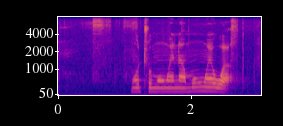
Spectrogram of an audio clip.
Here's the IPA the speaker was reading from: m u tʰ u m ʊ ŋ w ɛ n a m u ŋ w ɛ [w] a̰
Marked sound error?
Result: no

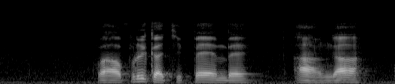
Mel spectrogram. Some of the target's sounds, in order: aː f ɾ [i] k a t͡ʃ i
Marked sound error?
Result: no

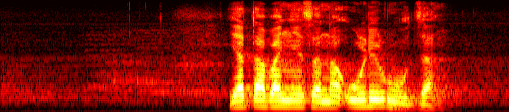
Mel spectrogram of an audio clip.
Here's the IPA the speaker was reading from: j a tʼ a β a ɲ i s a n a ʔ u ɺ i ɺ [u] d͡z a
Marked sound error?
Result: yes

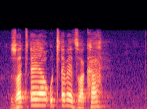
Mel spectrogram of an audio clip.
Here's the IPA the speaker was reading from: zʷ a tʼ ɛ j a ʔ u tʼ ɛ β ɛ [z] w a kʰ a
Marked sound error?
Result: yes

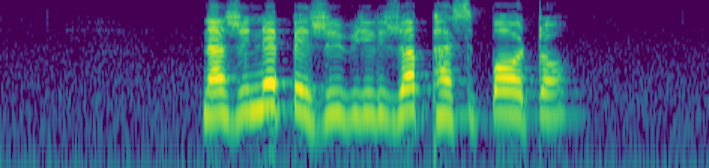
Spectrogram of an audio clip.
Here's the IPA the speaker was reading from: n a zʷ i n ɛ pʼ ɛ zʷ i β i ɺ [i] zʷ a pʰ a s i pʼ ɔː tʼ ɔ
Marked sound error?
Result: no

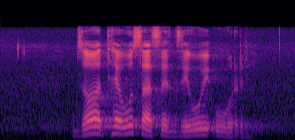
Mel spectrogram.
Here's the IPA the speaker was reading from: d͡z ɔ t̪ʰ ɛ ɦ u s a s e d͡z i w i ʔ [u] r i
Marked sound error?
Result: yes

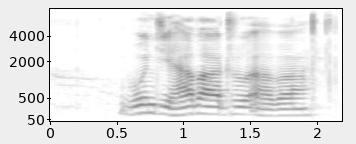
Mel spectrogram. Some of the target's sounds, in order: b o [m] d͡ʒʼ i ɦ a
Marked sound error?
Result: yes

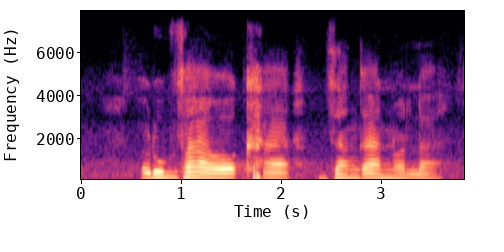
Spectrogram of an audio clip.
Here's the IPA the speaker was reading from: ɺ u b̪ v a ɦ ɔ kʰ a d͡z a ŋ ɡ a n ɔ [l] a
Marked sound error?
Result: no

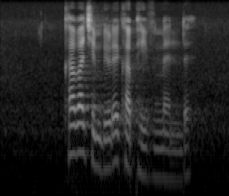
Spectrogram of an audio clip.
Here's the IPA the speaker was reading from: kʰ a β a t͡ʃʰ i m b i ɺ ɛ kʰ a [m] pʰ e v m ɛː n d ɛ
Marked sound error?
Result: yes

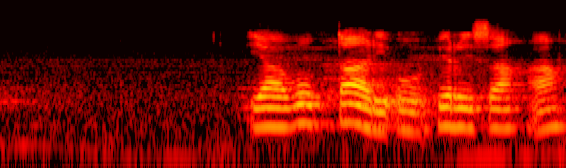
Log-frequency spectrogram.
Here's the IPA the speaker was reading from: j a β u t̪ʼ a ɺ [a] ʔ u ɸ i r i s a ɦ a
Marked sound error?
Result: yes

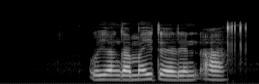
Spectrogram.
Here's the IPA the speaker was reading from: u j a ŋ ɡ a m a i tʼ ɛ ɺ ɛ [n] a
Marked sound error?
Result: no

